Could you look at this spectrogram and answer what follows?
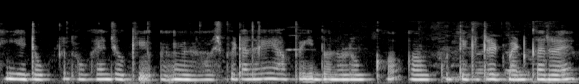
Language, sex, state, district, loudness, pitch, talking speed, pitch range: Hindi, female, Bihar, Sitamarhi, -14 LUFS, 230 Hz, 205 wpm, 225-240 Hz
